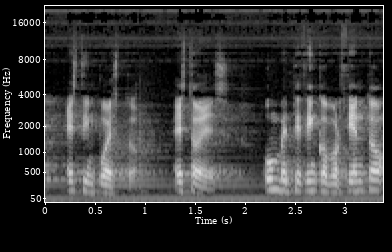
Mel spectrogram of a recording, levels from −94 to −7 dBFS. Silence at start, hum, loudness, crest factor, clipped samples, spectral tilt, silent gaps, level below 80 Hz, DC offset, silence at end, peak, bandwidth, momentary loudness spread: 0 s; none; -25 LUFS; 24 dB; under 0.1%; -2.5 dB/octave; none; -58 dBFS; under 0.1%; 0 s; -2 dBFS; over 20 kHz; 17 LU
